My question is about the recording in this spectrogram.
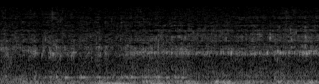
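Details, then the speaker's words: Miele dishwasher after clearing a clogged air gap (debris such as a fish bone in the blue tube): a steady pump hum with water rushing and gurgling evenly down the drain. Normal draining. "I can hear it draining and I can see it draining so that was the reason the dishwasher was not draining is that had a clogged air gap"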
